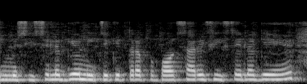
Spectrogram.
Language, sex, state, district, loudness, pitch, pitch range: Hindi, female, Uttar Pradesh, Deoria, -14 LUFS, 220 Hz, 215-225 Hz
